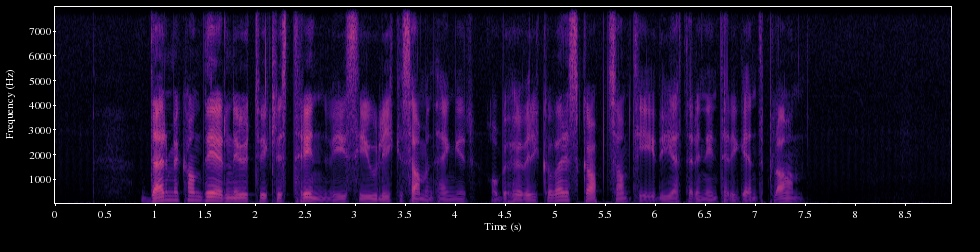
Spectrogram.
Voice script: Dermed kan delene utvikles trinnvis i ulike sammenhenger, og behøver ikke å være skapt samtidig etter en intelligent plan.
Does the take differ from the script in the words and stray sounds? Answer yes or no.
no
